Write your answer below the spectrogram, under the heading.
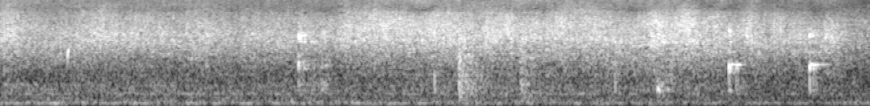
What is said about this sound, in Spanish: En casa, el padre está flambeando verduras y carnes.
